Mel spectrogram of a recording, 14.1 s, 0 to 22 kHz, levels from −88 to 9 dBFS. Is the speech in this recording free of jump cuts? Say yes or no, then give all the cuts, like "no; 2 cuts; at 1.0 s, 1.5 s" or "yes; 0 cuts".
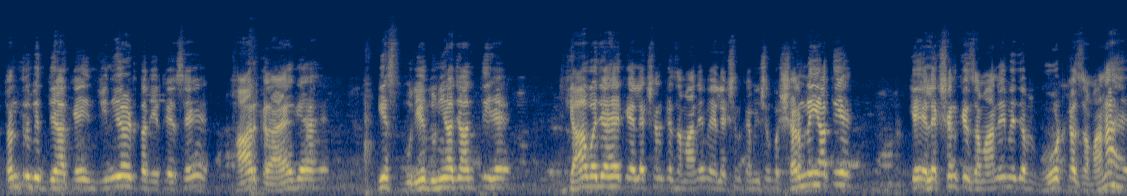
yes; 0 cuts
